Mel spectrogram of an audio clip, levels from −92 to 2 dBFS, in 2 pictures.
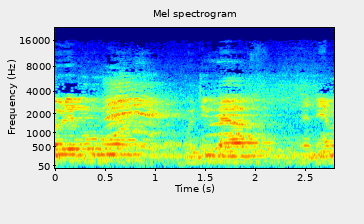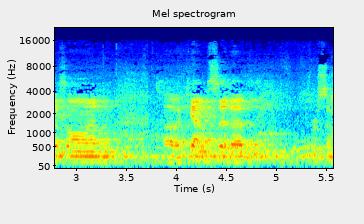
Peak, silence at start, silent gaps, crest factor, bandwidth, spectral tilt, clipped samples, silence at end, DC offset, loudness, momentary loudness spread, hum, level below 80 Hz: -4 dBFS; 0 s; none; 18 dB; 16 kHz; -4 dB/octave; under 0.1%; 0 s; under 0.1%; -19 LUFS; 14 LU; none; -54 dBFS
